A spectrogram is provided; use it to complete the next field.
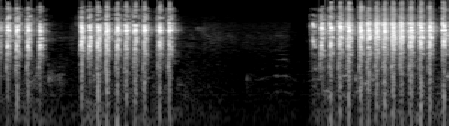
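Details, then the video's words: Eurasian tree sparrow giving rapid-fire 'tembakan' chatter: three bursts of dry, harsh chirps delivered fast, with a silent gap of over a second before the last burst. "MASTERAN BURUNG GEREJA KICAU full tembakan"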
